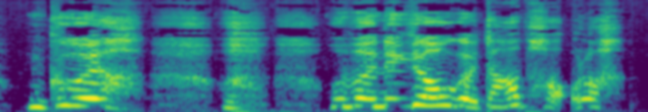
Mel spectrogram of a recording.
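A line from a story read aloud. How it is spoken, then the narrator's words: Breathless. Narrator (Chinese): 八戒气喘吁吁的，说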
